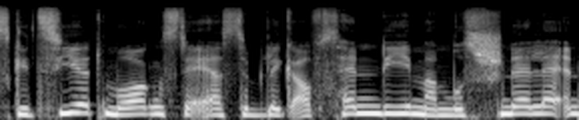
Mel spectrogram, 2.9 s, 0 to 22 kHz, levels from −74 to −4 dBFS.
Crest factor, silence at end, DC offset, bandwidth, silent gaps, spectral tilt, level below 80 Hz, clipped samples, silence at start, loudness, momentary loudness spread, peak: 10 dB; 0 s; under 0.1%; 16.5 kHz; none; -4.5 dB/octave; -58 dBFS; under 0.1%; 0 s; -16 LUFS; 5 LU; -6 dBFS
